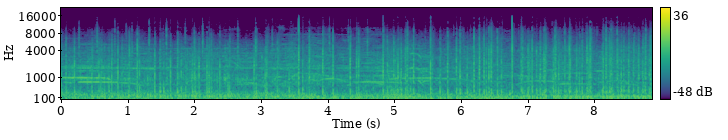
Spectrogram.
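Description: Fireworks display going off continuously: a dense run of crackles and bangs over a steady low rumble.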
